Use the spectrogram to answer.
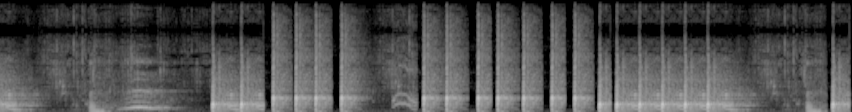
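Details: Vocalization during the person's own "talking" seizure: fast, repetitive, staccato voiced bursts with a few drawn-out vocal sounds.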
